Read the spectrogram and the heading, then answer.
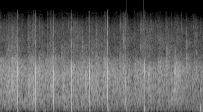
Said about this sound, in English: Let's applaud Jesus. Let's applaud Jesus.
